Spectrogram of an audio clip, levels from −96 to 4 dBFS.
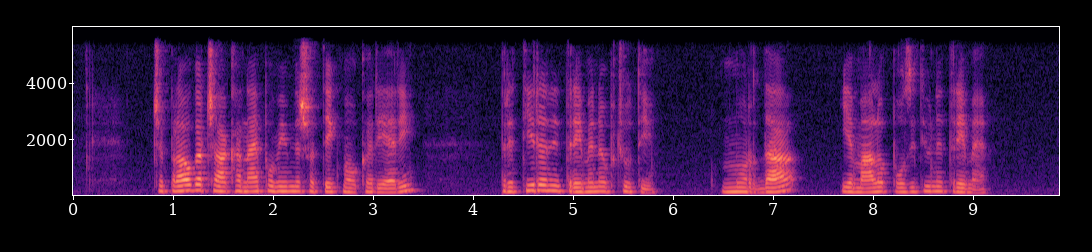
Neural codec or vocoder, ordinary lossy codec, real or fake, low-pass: none; AAC, 48 kbps; real; 5.4 kHz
